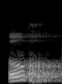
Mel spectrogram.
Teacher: kha berharokat sukun, tidak boleh dipantulkan. Tukh, tidak boleh ditawalotkan.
